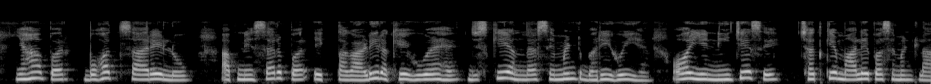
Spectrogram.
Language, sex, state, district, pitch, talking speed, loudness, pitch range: Hindi, female, Chhattisgarh, Bilaspur, 230 Hz, 180 wpm, -22 LUFS, 220-255 Hz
